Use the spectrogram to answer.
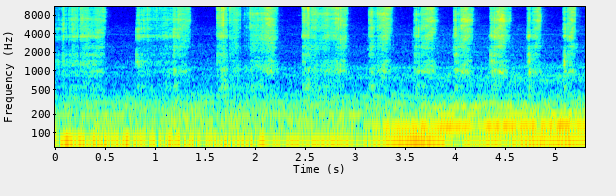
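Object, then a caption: Corrugated cardboard box. A stiff black-bristle brush is drawn in repeated back-and-forth strokes across the surface of a hollow brown corrugated cardboard box, heard close up. Each stroke gives a bright, raspy scratching burst over a steady low rumble. The strokes come quickly and unevenly, blending into a continuous scratchy texture.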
